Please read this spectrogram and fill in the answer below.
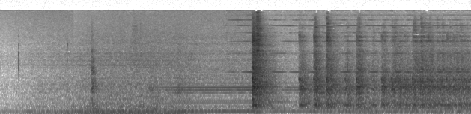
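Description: A steady low machine hum, with a loud knock about three and a half seconds in, followed by a run of lighter clicks and knocks.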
